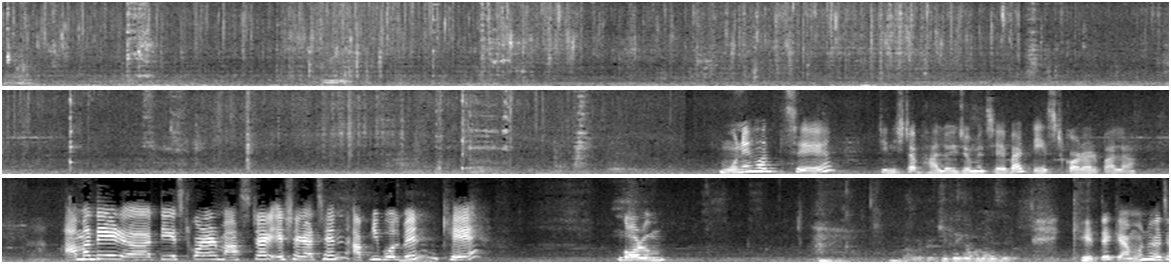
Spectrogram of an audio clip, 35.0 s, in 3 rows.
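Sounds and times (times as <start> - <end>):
fritters sizzling in oil: 0.0 - 18.5.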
